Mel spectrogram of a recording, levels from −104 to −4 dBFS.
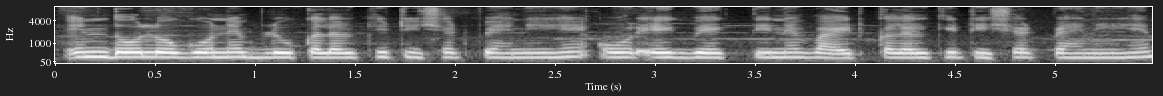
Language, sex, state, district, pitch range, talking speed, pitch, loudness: Hindi, female, Himachal Pradesh, Shimla, 200-215 Hz, 220 wpm, 210 Hz, -15 LUFS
